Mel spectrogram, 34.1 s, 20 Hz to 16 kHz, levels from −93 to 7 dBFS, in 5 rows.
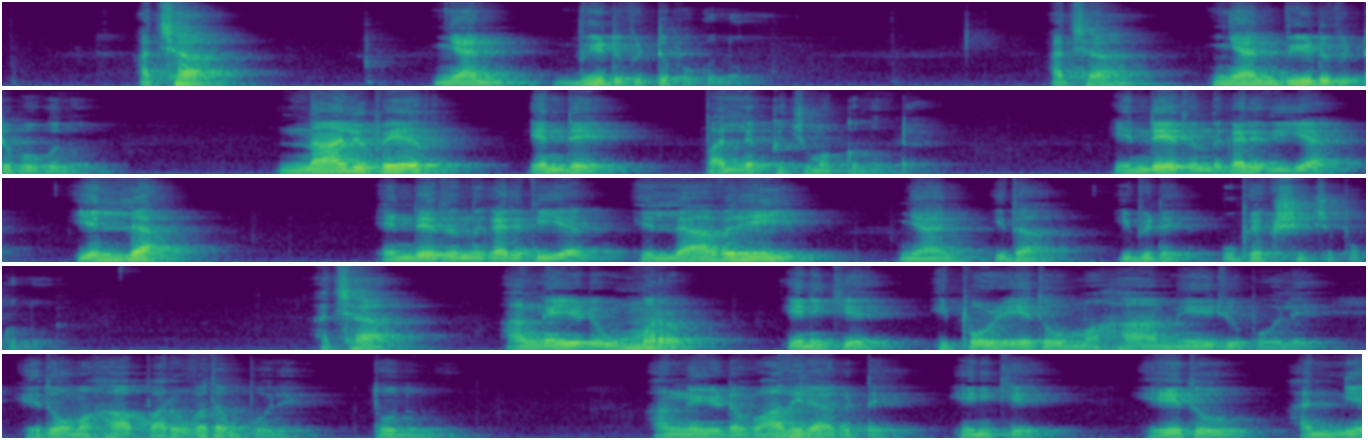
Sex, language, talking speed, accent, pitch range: male, Malayalam, 70 wpm, native, 95-115 Hz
